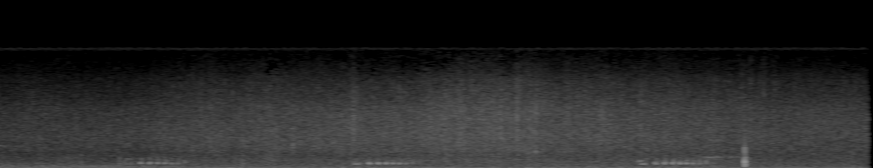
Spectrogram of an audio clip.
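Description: Ducks quacking in short rapid bursts, three in all, over a steady hiss, with a single sharp click shortly before the end.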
